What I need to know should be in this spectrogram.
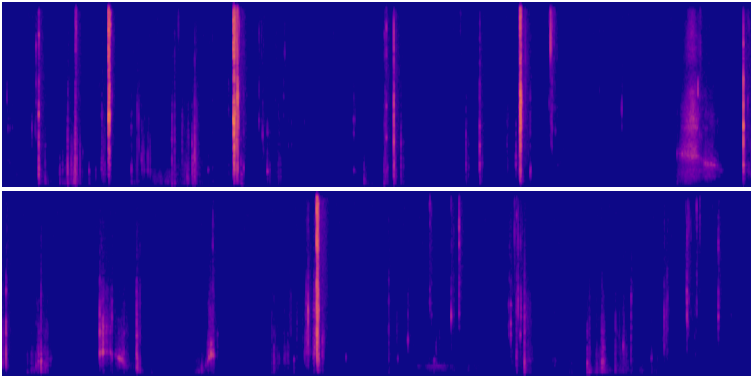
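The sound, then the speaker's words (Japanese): Crunchy chewing of a limited-edition flavour snack: many crisp, loud bites and crunches come in irregular clusters, separated by short quiet gaps, with no talking. “これ、めっちゃ美味しいです。でもう一回な、食べるで。”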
